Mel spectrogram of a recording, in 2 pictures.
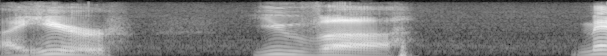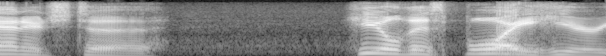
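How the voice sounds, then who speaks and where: Using a put-on character voice, a man speaks at a very slow pace with long, frequent pauses, high pitch and lively intonation. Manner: gruff, crude.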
